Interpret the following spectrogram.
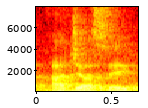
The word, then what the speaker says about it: Ajase: The Ajase Complex (pronouncing in a Japanese manner), as an Asian counterpart to the well known Oedipus complex.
